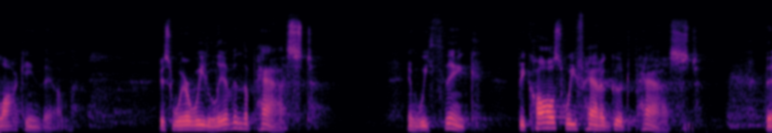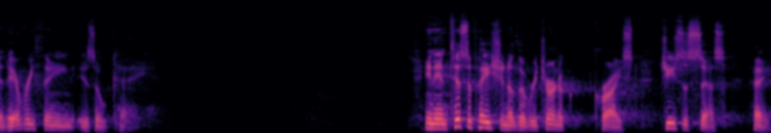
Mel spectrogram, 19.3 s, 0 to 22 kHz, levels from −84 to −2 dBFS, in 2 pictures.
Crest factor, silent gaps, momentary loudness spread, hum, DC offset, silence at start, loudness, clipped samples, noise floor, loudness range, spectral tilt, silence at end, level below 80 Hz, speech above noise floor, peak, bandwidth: 24 dB; none; 18 LU; none; under 0.1%; 0 s; -39 LUFS; under 0.1%; -81 dBFS; 9 LU; -4 dB/octave; 0 s; under -90 dBFS; 43 dB; -18 dBFS; 16 kHz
